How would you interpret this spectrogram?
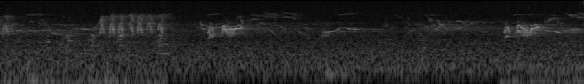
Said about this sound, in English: Rising at dawn to listen to bird song. The first time I experienced this in Getabo, it felt like a riot or a rave was erupting deep within the forest.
